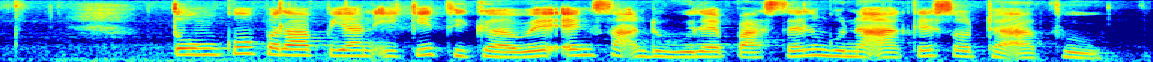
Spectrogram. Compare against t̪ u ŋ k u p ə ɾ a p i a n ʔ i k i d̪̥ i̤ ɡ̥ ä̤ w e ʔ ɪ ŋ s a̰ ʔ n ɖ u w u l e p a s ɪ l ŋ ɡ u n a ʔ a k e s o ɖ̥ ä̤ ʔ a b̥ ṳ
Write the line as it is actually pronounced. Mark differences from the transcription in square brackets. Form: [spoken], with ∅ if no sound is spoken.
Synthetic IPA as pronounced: t̪ u ŋ k u p ə ɾ a p i a n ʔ i k i d̪̥ i̤ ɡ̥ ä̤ w e ʔ ɪ ŋ s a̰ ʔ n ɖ u w u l e p a s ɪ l ŋ ɡ u n a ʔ a k e s o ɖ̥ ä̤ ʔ a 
